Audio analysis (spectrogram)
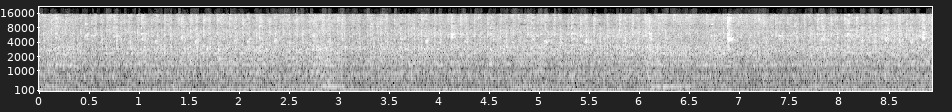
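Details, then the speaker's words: Farmall Super A vintage tractor with Marvel-style carburetor, the day after its first start, after fixing a problem where it died when given throttle: steady, even idle, constant low rumble, no governor surging or hunting; now runs smoothly. "so as you see in here sounds much better a lot smoother no more surging with the governor sounds pretty good"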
